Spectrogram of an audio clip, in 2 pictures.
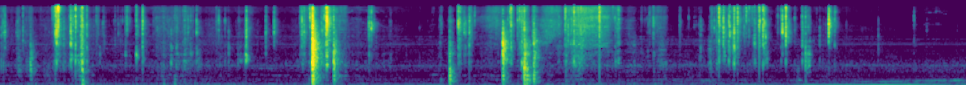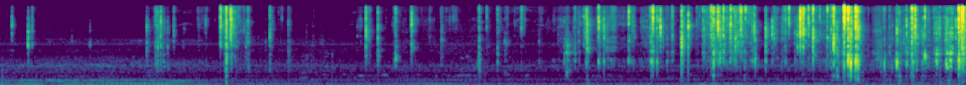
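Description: Plastic candy-bar wrappers crinkling as they are handled, in short crackling spells with quieter stretches between. Near the end the crinkling grows dense and the wrapper of a KitKat Apple Pie bar is torn open.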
